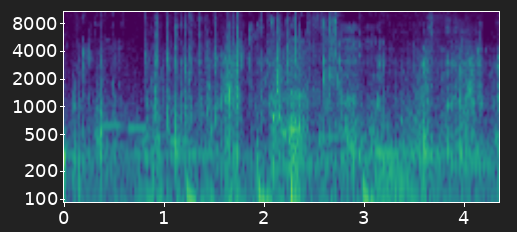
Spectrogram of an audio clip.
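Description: Close-miked mouth sounds of eating noodles: slurps and wet, clicky chewing. Background music with a repeating low beat plays underneath.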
